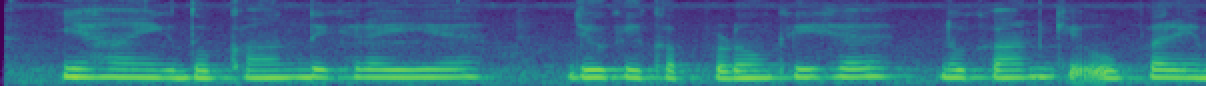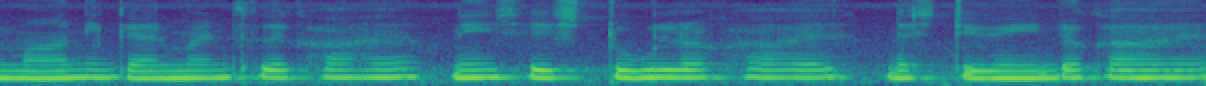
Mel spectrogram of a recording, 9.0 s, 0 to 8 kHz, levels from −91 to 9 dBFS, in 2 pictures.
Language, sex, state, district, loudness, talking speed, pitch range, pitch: Kumaoni, female, Uttarakhand, Tehri Garhwal, -21 LUFS, 165 wpm, 215-225 Hz, 220 Hz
